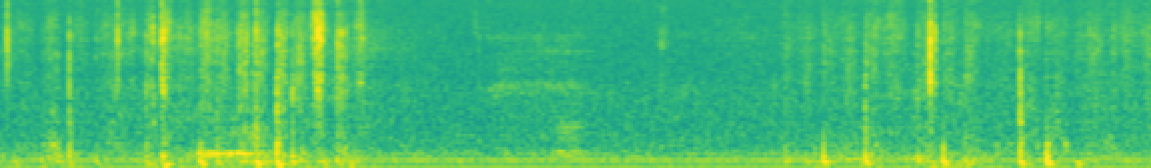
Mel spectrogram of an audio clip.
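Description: Fingertips rub and smooth the burnished flesh side of a small, thin, solid tan veg-tanned leather piece resting on a cutting mat. The result is soft, dry scratchy rubbing with short, bright ticks scattered over a quiet low hum. The ticks cluster near the start and again toward the end, with a calmer stretch in between.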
